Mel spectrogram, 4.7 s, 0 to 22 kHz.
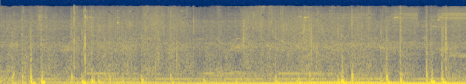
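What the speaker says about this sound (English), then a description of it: "Come on, horse. Go." Horse hooves clip-clop at a steady galloping rhythm in the video game Red Dead Redemption 2, loud and close, with a low ambient drone underneath.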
